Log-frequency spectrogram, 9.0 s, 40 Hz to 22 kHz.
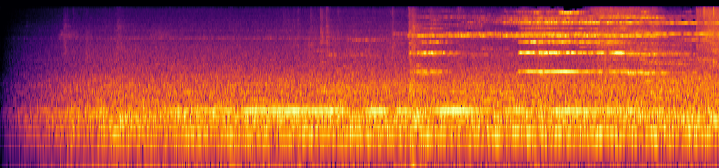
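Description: Shinano Railway 115 series electric train pulling into the platform, its running noise building, then a high squeal from the wheels and brakes from about five seconds in as it slows.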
